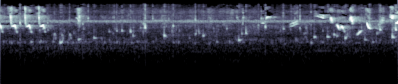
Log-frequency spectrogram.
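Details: Common nightingale song with its rapid 'tembakan' phrases, mixed with trickling water for training cage birds such as magpie-robins. Scattered sharp chirps, short whistles and rising notes follow one another quickly over a faint background hiss.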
